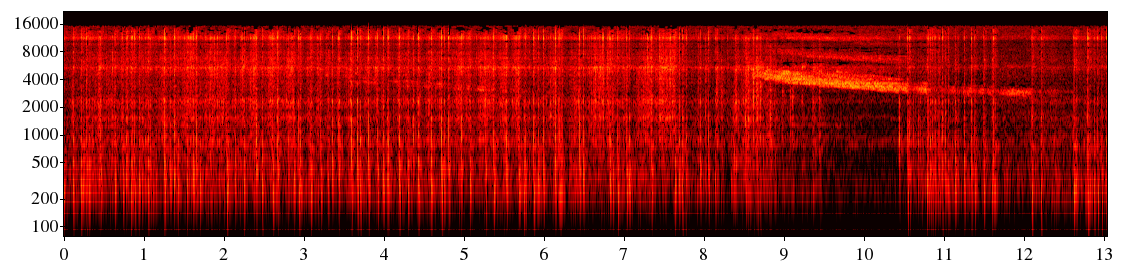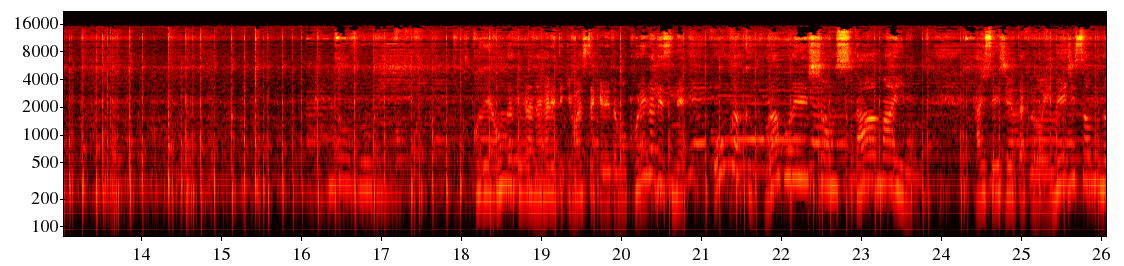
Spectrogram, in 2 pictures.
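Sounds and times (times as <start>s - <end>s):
falling firework whistle: 0.0s - 13.9s
fireworks crackling and popping: 0.0s - 26.0s.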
